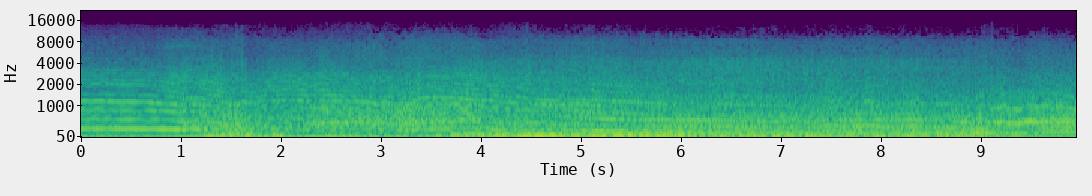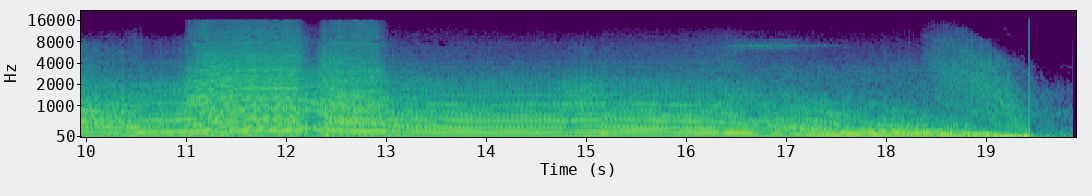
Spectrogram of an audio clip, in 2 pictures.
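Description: A car engine revs hard, rising and falling in pitch as the gears shift.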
